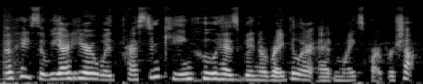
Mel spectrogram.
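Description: A woman in her thirties hosts a local TV interview, her higher voice carrying an upbeat presenter tone. She speaks into a handheld mic inside a small barbershop. Faint music plays underneath. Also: fairly quick, low-quality recording. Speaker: interviewer host.

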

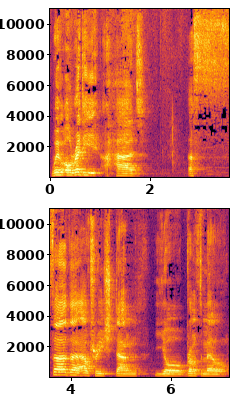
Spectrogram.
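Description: A man hosting a podcast in casual, halting talk with a dry, teasing streak. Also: medium pitch, steady tone. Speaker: podcast host. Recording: roomy, echoing sound.

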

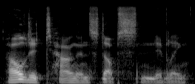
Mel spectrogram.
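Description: A man's voice: rumbling low, moderate pace, darkish tone, voice pushed down. A man voicing a contemptuous, domineering scientist in an audiobook, blunt and scornful. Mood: stern. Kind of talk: audiobook character dialogue.

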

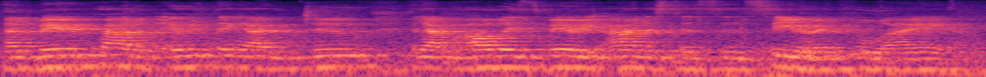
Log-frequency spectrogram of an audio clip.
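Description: A man answering a pageant question on stage in a measured, earnest, formal way. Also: fairly high pitch, little pitch movement. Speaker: pageant contestant. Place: large stage in a hall. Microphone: handheld mic through hall speakers. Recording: echoey hall taped from far off, noisy.

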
